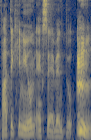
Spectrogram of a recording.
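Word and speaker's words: vaticinium ex eventu: K가 라틴어였기 때문에 C를 크로 발음합니다.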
